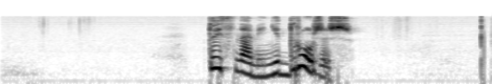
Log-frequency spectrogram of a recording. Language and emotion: Russian, angry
